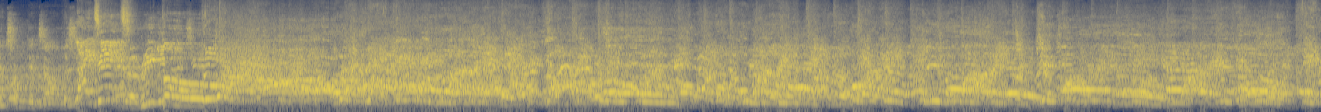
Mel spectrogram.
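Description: A group of young men shout and cheer loudly together.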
